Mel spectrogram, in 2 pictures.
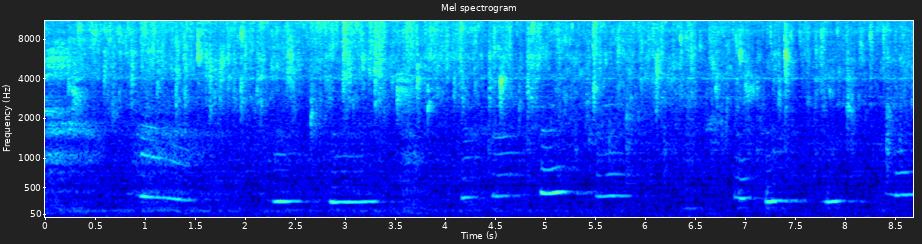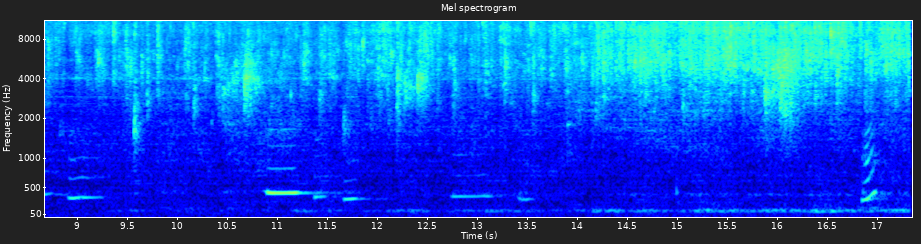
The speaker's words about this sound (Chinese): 温度还可以吗？先仔细冲水。让身体暖起来。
